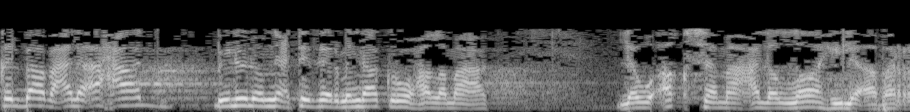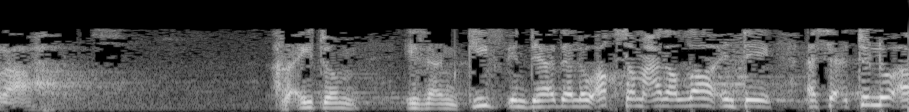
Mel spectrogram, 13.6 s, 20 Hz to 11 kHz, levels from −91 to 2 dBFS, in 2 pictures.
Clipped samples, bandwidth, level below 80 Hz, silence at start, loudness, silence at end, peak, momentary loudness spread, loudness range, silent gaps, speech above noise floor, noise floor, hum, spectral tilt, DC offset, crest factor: under 0.1%; 4.8 kHz; -56 dBFS; 0 s; -17 LUFS; 0 s; -4 dBFS; 14 LU; 6 LU; none; 29 dB; -46 dBFS; none; -11 dB/octave; under 0.1%; 14 dB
